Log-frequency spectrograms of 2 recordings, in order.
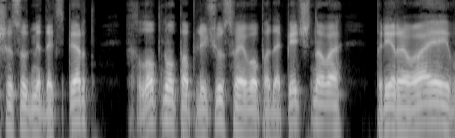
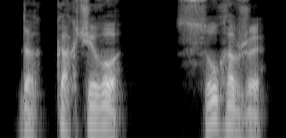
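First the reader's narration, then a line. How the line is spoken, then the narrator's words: Mumbling young man. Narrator (Russian): промямлил парень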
